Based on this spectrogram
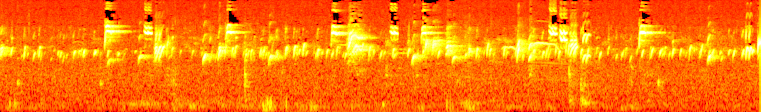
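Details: European goldfinch song meant to get a caged male goldfinch singing: brisk, continuous twitter with repeated high, tinkling phrases and occasional nasal buzzy notes, clean and uninterrupted.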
